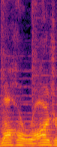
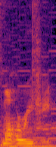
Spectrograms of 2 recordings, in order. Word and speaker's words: Maharishi: His name's hard to pronounce. I would I would have I just I just thought Maharaja or something like that. But no, it's Maharishi.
